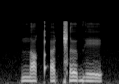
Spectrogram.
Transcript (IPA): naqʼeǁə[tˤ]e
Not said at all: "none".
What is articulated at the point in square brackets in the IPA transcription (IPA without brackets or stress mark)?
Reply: d̪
